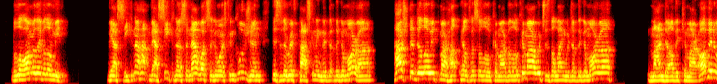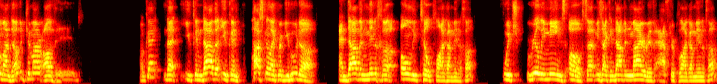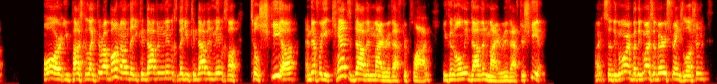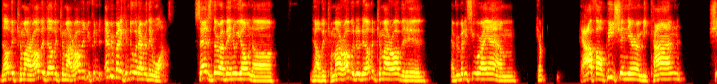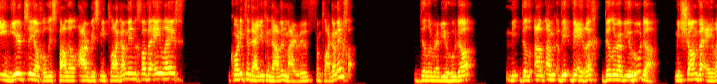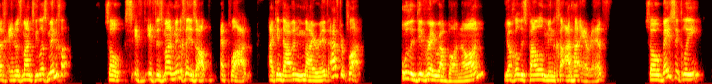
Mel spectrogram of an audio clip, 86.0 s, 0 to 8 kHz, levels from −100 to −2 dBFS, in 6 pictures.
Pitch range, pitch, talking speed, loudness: 150-195 Hz, 170 Hz, 120 wpm, -21 LUFS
